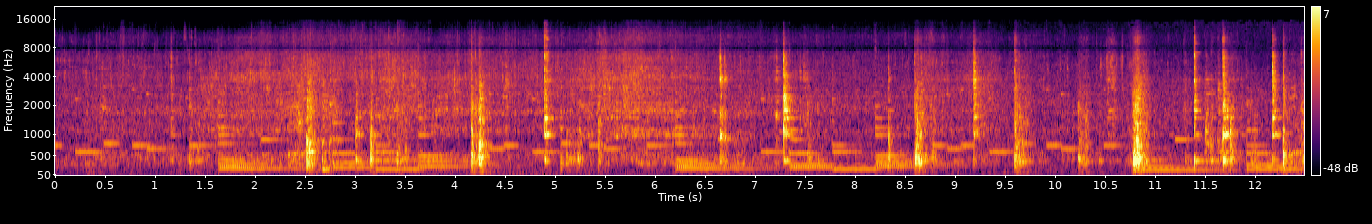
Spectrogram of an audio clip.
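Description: Chicken pieces sizzling in hot oil and masala in an aluminium pot, stirred with a metal slotted spatula that scrapes and knocks against the pot many times.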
